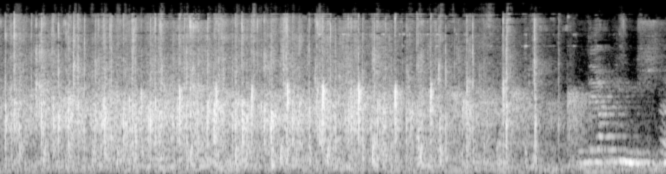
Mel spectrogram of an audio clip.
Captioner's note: applause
